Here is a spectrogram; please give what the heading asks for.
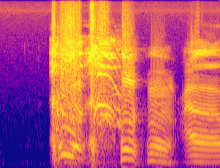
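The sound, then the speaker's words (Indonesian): Coughing from a singer introducing a song: a few loud, throaty, voiced coughs in quick succession after a moment of silence. “alamak, aku tengah batuk lah. Sorry dia kena baju.”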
